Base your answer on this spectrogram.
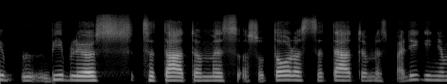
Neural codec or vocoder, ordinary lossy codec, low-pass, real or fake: codec, 24 kHz, 0.5 kbps, DualCodec; MP3, 96 kbps; 10.8 kHz; fake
